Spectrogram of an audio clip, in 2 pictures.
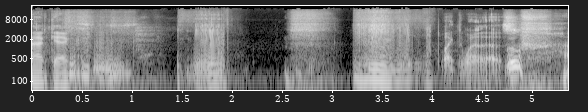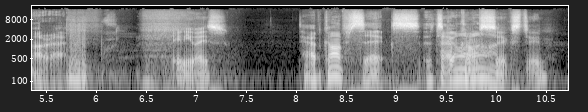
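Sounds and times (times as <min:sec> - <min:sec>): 
speech: 0:00.0 - 0:07.4, 0:08.0 - 0:10.6
buzzy fart noises from a hardware fart device: 0:00.2 - 0:04.2, 0:05.6 - 0:06.2.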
